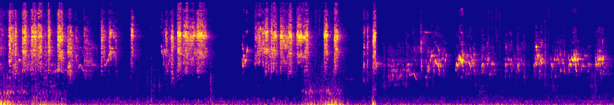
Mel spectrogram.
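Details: Pet budgies in a loud chattering chorus: harsh buzzy squawks in the first half, then lighter rapid warbled chirps repeating in quick short bursts.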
